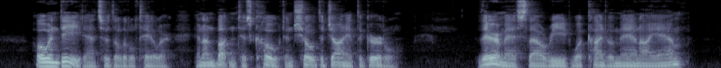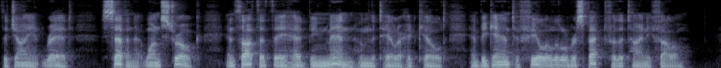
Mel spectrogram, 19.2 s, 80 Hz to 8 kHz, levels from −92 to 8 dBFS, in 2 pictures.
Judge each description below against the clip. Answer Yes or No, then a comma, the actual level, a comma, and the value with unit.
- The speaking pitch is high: No, very low, 80 Hz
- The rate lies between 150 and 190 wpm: Yes, average, 180 wpm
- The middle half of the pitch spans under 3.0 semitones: Yes, narrow, 2.5 semitones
